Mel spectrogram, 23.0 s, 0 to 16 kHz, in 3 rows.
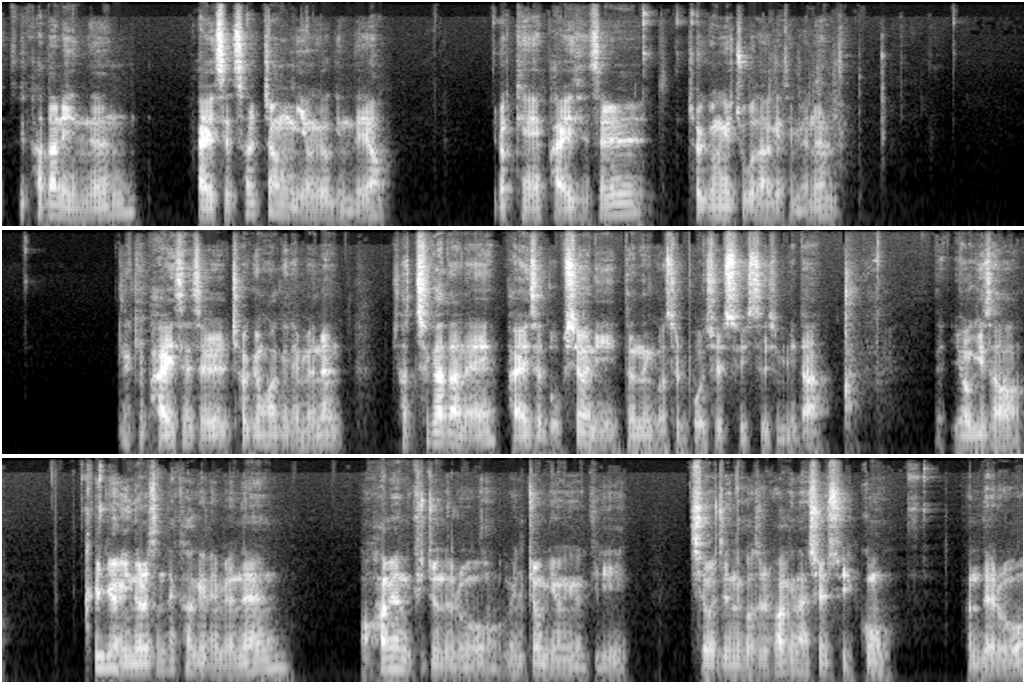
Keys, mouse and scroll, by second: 3.7-5.2 drag, 5.2-7.1 middle drag, 6.1 ctrl+z, 6.8 ctrl+z, 7.1-9.8 drag, 15.9 click, 18.9 middle click, 22.1 click.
